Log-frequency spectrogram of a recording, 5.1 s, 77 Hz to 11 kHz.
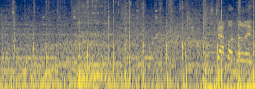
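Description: Hooves of the horse Roach clip-clopping at a trot in The Witcher 3, a rapid steady clatter under a voice speaking.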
